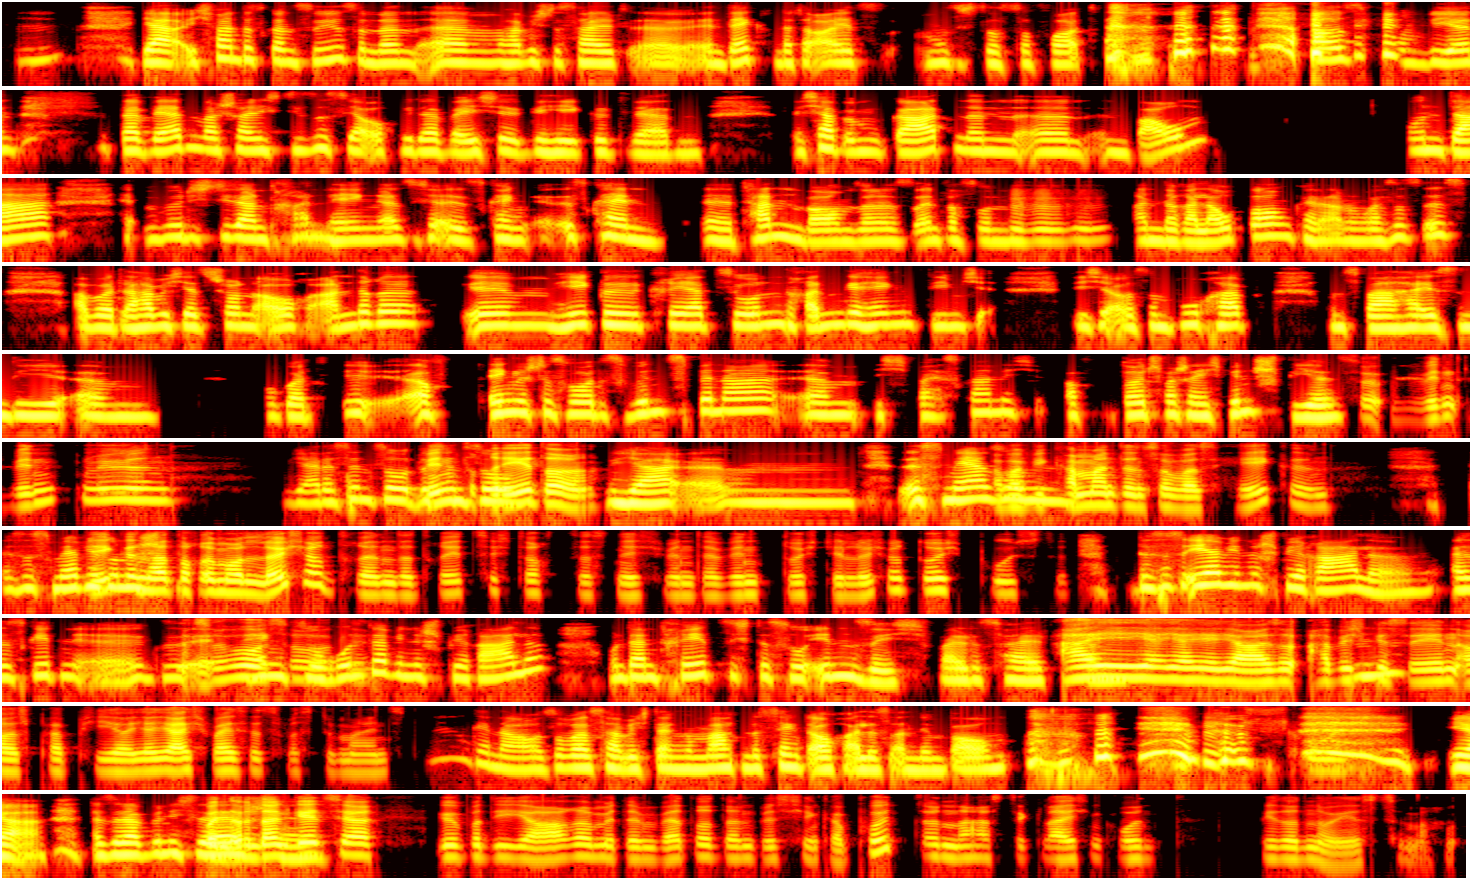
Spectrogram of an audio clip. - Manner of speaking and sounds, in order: chuckle; distorted speech; in English: "Windspinner"; other background noise; static; chuckle
- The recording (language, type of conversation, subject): German, podcast, Wie inspirieren Bücher deine Kreativität?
